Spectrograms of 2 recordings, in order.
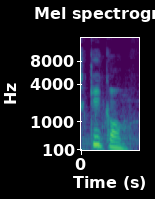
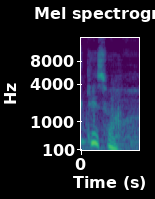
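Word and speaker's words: Kicco: It's spelled K I C O and I think it's pronounced Ko. To me it's Kiko, but I guess it's Ko. Ko it is.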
